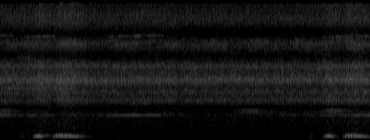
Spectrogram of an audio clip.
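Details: Spotted dove calling as decoy and wild bird show off and court each other. Two faint phrases about four seconds apart, each a short note followed by a drawn-out coo, over a constant background hiss.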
